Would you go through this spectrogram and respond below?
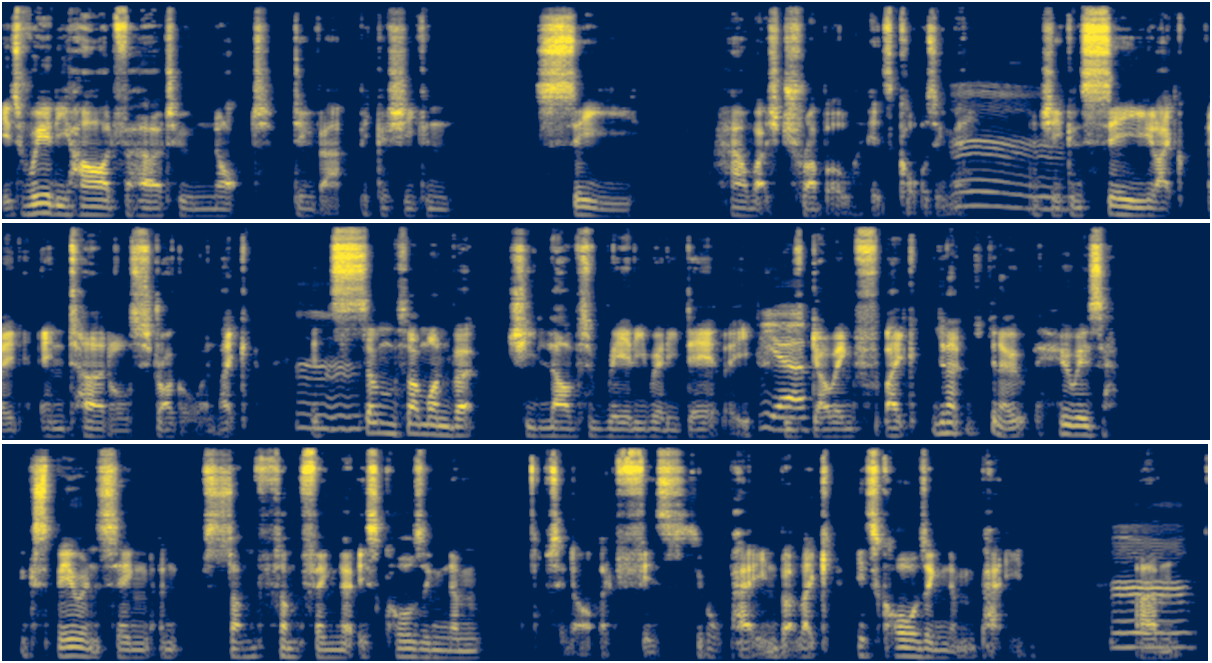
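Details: Stammering in a man who stammers, speaking unscripted as a podcast co-host; he reports having really heavy blocks.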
